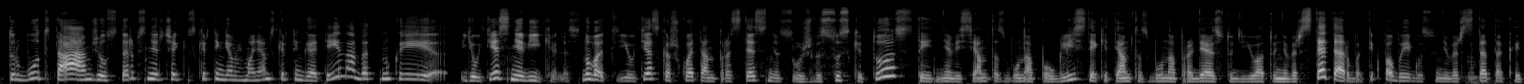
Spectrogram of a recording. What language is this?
Lithuanian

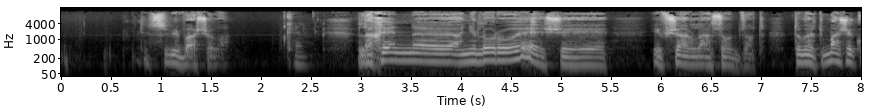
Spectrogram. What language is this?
Hebrew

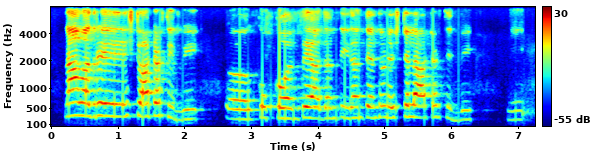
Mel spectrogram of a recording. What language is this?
Kannada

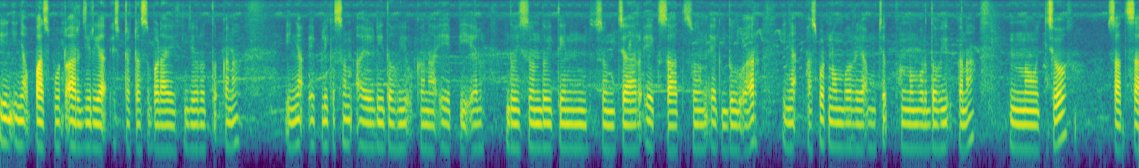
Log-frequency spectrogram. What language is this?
Santali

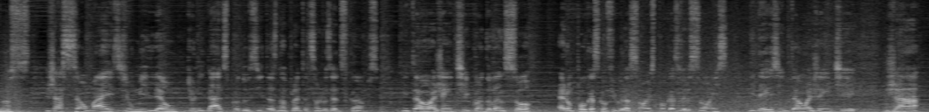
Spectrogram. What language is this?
Portuguese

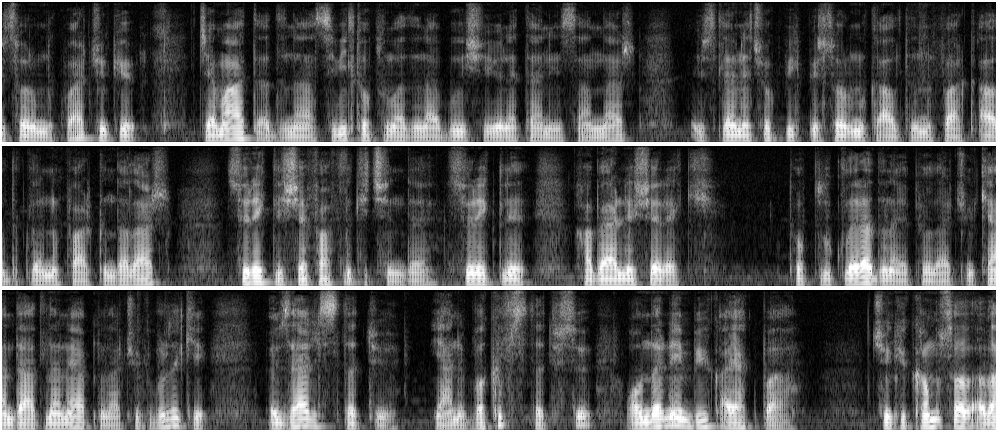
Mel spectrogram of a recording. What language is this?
Turkish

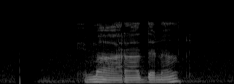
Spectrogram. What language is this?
Sinhala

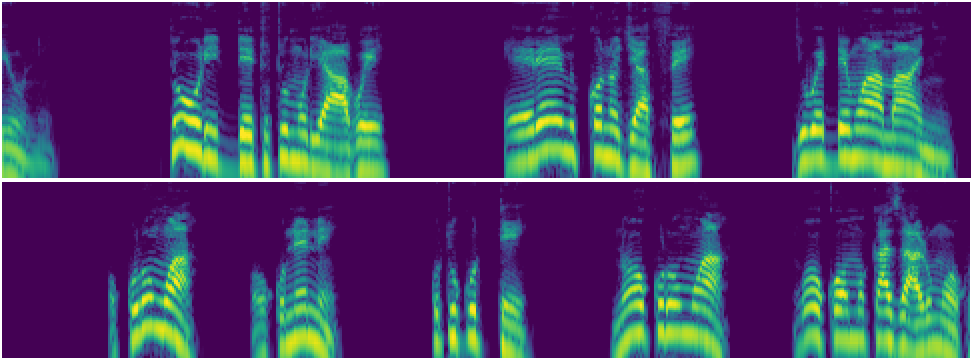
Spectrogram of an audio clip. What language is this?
Ganda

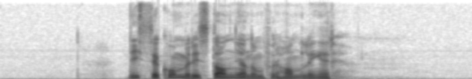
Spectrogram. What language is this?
Norwegian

